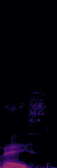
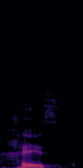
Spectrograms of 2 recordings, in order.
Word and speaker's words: Reis: And this panel will be moderated by Marianna Reis. I've mispronounced that, Reis.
